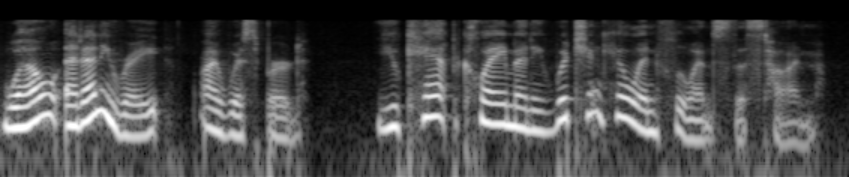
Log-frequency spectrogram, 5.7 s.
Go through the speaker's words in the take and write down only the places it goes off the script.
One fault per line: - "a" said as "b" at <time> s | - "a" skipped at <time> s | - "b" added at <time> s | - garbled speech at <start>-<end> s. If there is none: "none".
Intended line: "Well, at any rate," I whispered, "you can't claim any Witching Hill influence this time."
none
